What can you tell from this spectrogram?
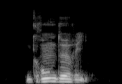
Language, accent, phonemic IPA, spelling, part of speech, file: French, France, /ɡʁɔ̃.dʁi/, gronderie, noun, LL-Q150 (fra)-gronderie.wav
- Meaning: scolding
